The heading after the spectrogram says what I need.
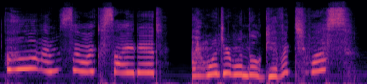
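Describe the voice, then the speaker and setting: A woman's voice: big pitch swings, a little slow, faint music behind, exaggerated voice. A woman voicing a spoiled, entitled young woman in a melodramatic story, whiny and demanding. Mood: giddy, demanding. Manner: whiny, demanding, shrill outbursts.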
